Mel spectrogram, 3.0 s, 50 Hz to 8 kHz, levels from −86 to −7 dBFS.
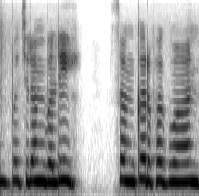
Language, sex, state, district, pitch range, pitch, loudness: Chhattisgarhi, female, Chhattisgarh, Raigarh, 275-290 Hz, 280 Hz, -11 LUFS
